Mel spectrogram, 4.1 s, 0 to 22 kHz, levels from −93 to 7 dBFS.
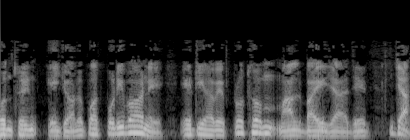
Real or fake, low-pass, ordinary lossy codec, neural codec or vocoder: real; none; none; none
